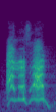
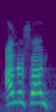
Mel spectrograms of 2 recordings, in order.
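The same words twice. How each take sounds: First: Even higher second call. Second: High hailing call. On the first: Calling Anderson a second time, higher and more insistent. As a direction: call again, pushing it up further. Calls again, louder and higher. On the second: Spotting Anderson from the booth, high playful call. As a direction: call across the hall to get his attention. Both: Real, not acted.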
